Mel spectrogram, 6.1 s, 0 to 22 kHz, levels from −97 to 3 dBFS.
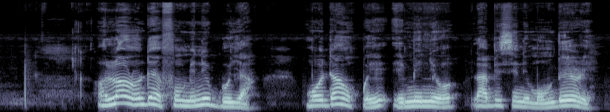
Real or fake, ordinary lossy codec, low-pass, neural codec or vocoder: real; none; none; none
